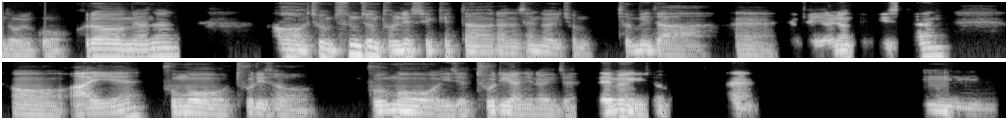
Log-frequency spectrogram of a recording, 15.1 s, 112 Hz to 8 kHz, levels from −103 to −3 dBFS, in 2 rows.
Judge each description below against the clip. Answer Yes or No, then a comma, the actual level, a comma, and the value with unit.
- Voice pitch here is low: Yes, very low, 90 Hz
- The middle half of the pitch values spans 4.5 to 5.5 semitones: Yes, average, 5.1 semitones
